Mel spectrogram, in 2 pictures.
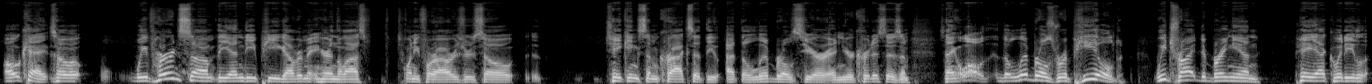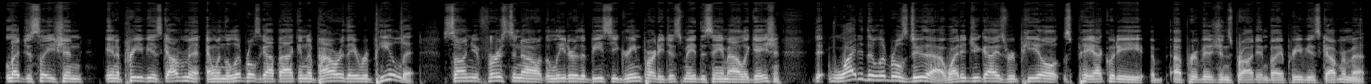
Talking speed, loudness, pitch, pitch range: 200 wpm, -16 LUFS, 140 Hz, 120-155 Hz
